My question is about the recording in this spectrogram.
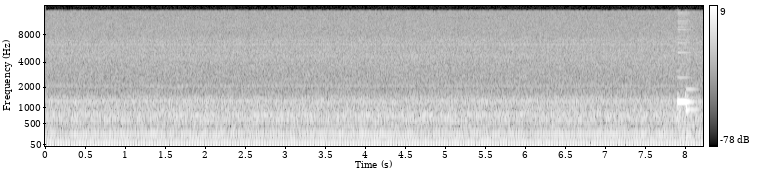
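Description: Steady low electrical hum and hiss from the recording room, with a short, sharp high beep near the end.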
